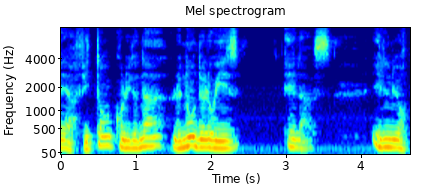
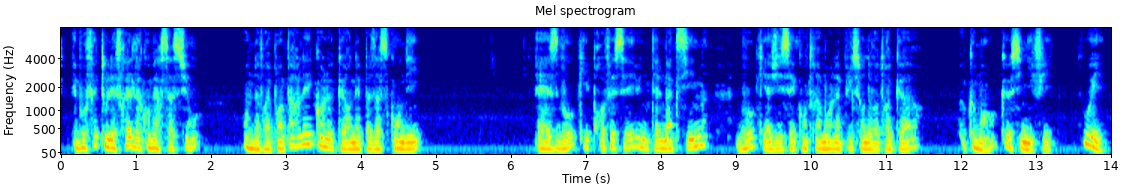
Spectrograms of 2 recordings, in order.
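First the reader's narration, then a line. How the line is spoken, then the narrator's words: Restrained, energetic voice. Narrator (French): poursuivit Faustine, d'une voix contenue, mais pleine d'énergie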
